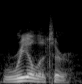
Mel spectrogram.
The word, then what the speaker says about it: realtor: Except he said realtor. He added an I. Find a realtor. L. Find a realtor. He added an extra syllable.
